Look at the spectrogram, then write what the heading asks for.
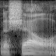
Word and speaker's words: Nichelle: I am pretty poor pronunciation at time, but Nichelle is just like Michelle with an N.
